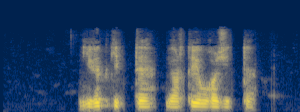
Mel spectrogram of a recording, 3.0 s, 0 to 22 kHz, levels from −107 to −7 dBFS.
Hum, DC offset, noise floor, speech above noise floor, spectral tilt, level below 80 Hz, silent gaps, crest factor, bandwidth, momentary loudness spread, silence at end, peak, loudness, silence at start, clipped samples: none; under 0.1%; -85 dBFS; 65 dB; -4.5 dB/octave; -64 dBFS; none; 18 dB; 7.6 kHz; 11 LU; 0.45 s; -4 dBFS; -21 LUFS; 0.8 s; under 0.1%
